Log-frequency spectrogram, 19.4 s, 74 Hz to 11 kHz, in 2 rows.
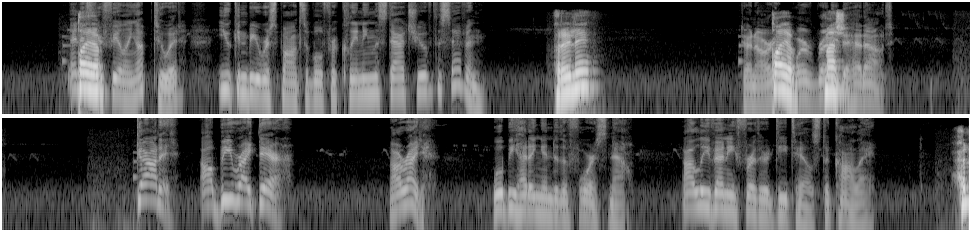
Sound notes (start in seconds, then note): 5.3 silence; 9.3 silence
